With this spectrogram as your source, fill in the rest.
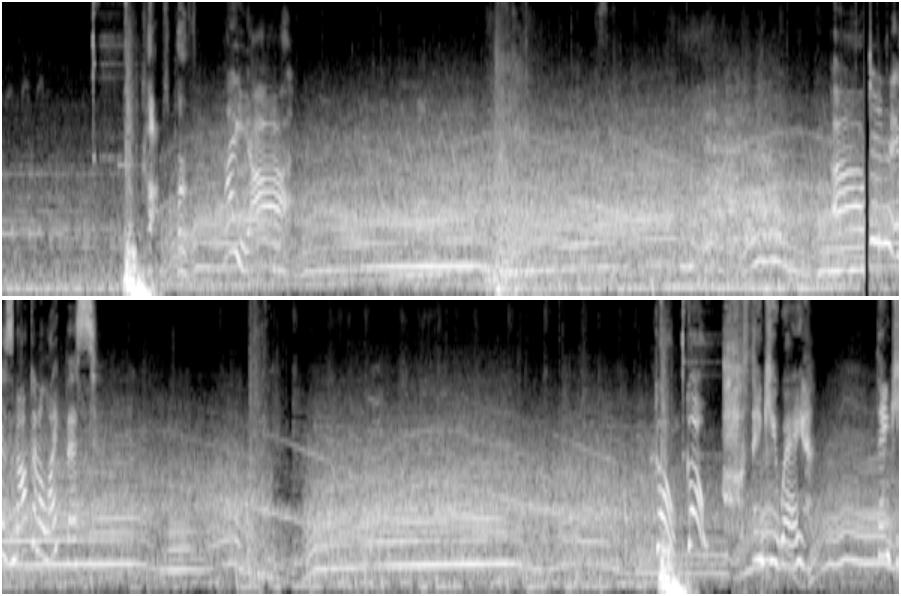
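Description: A car engine revs and roars as it speeds along, rising and falling in pitch.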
